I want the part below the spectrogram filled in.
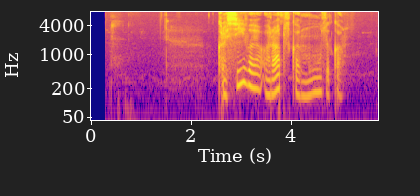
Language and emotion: Russian, sad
